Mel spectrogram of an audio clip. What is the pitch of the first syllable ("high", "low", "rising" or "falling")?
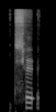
high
